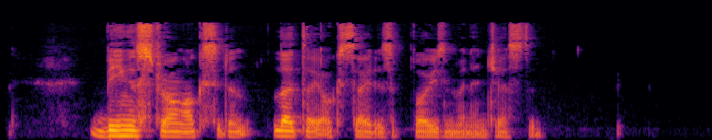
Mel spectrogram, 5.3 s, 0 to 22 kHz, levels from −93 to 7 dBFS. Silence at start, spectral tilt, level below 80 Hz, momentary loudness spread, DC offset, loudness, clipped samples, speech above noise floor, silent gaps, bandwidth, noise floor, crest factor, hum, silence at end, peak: 0.7 s; -4 dB/octave; -58 dBFS; 13 LU; under 0.1%; -19 LUFS; under 0.1%; 61 dB; none; 11.5 kHz; -80 dBFS; 20 dB; none; 1.3 s; 0 dBFS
